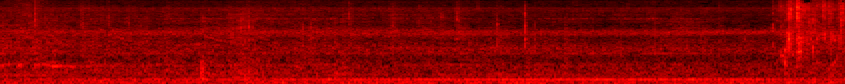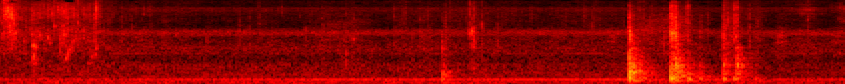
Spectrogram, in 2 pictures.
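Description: Steady low hum around the boat, then near the end a quick run of loud splashes as a hooked skipjack herring thrashes at the surface and is swung out of the water.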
